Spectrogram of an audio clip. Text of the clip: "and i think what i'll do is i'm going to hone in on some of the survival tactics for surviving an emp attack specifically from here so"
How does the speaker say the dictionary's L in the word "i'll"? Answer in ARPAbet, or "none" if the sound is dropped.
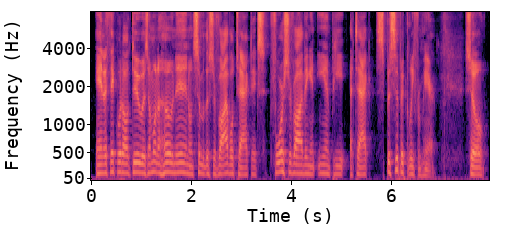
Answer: L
